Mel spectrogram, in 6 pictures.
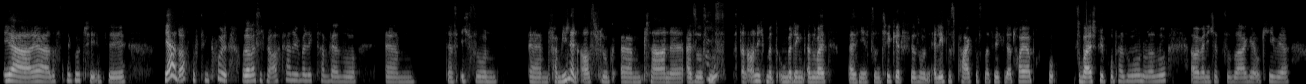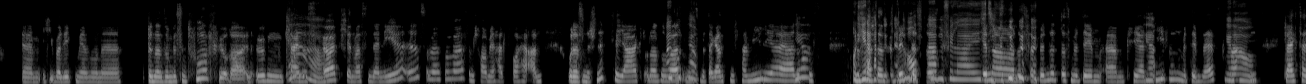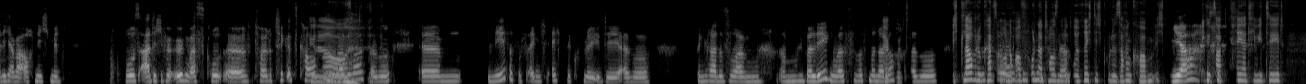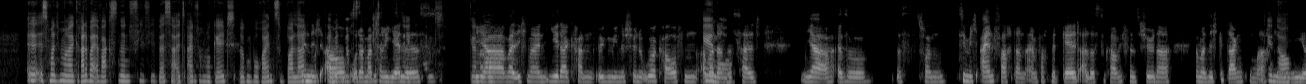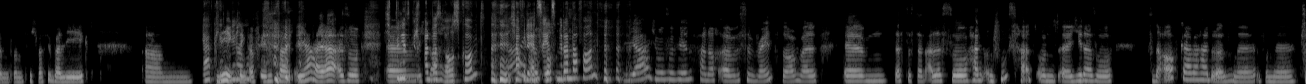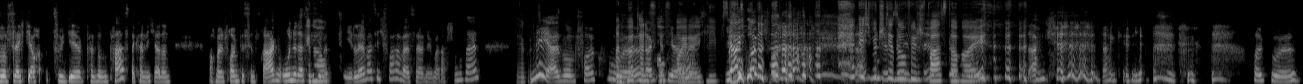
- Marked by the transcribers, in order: joyful: "Ja"; laugh; giggle; unintelligible speech; giggle; other background noise; giggle; laughing while speaking: "muss noch 'n"; giggle; giggle; joyful: "Ne"; laugh; joyful: "Ja, ich freue mich voll"; laugh; giggle; laughing while speaking: "Danke, danke dir"; giggle
- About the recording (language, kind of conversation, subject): German, advice, Wie finde ich leichter passende Geschenke für Freunde und Familie?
